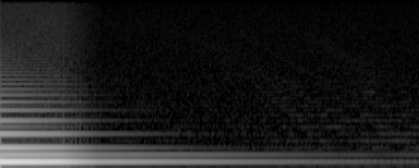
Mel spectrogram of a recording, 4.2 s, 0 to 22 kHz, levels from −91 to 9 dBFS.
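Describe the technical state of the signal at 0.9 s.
At 0.9 s the music is in the middle of a zipper noise passage that runs from 0.6 to 1.0 s. The level drops by roughly 10 dB, but in unsmoothed 1 dB jumps at about 30 per second, and every jump leaves a small click. The result is a fast ticking that rides on the music while it fades. A smooth fader move would dip without any of this grainy stepping.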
